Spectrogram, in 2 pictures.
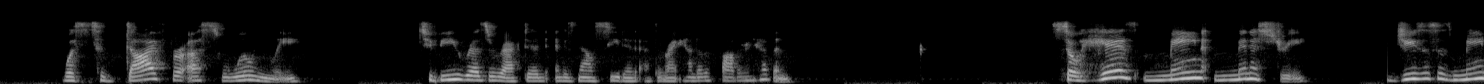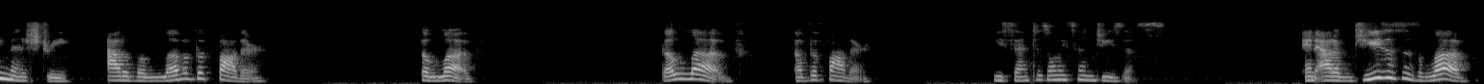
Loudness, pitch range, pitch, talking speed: -26 LUFS, 160-220 Hz, 185 Hz, 110 wpm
